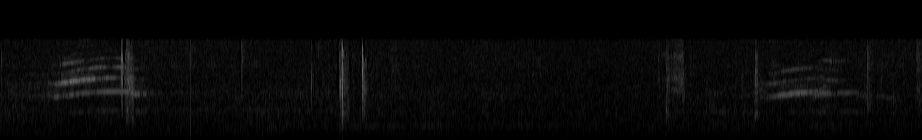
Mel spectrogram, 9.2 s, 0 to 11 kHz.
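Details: Male Domestic Shorthair cat, abandoned and living at an animal shelter with another cat, recorded indoors in the morning of 12 September 2012: two drawn-out, harmonic meows, one near the start and one near the end, separated by sharp clicks and knocks.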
